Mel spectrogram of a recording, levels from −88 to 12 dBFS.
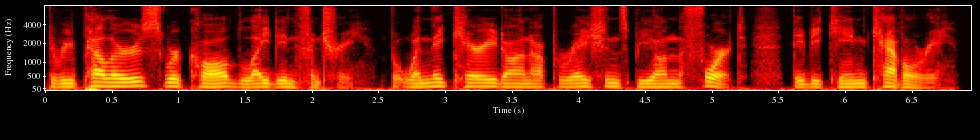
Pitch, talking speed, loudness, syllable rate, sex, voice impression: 115 Hz, 155 wpm, -21 LUFS, 5.1 syllables/s, male, masculine, middle-aged, thick, slightly weak, slightly muffled, slightly halting, mature, friendly, reassuring, wild, lively, kind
